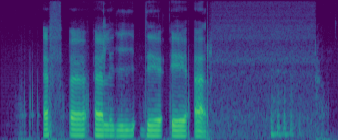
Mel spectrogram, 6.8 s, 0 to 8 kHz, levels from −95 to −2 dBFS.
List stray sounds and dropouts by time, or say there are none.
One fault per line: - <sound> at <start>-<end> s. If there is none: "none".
- laugh at 5.4-6.1 s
